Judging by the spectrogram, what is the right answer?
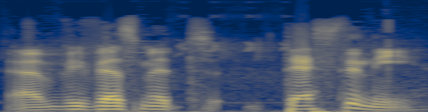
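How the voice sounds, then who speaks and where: A man's voice: fairly low pitch, measured pace, creaky, pushed and bright, slight background noise, heavily acted, rough recording. A man playing a dry, self-serving rogue in a comic audio drama. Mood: opinionated.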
